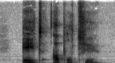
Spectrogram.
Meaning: diminutive of eetappel
- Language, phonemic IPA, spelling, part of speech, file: Dutch, /ˈetɑpəlcə/, eetappeltje, noun, Nl-eetappeltje.ogg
